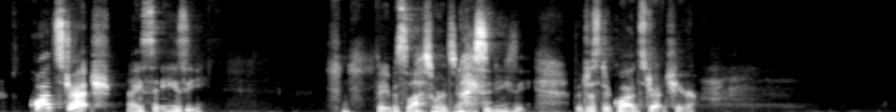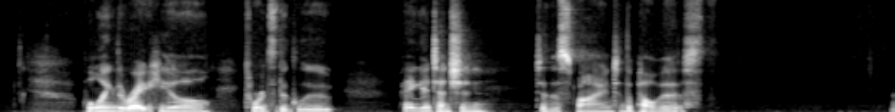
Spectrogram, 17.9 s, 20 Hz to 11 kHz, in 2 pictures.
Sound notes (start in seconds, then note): 3.3 chuckles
